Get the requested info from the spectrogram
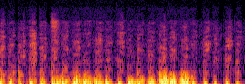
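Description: Near silence: faint low background noise that pulses evenly, about ten times a second.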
